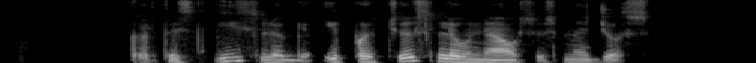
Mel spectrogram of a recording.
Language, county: Lithuanian, Kaunas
